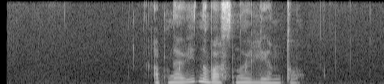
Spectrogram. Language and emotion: Russian, neutral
